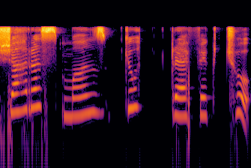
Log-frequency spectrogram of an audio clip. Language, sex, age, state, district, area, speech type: Kashmiri, male, 18-30, Jammu and Kashmir, Bandipora, rural, read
